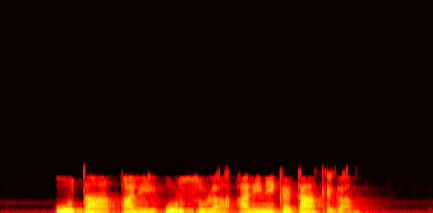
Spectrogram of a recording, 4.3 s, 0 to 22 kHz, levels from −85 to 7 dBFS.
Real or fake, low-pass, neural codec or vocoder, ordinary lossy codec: real; 19.8 kHz; none; AAC, 16 kbps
